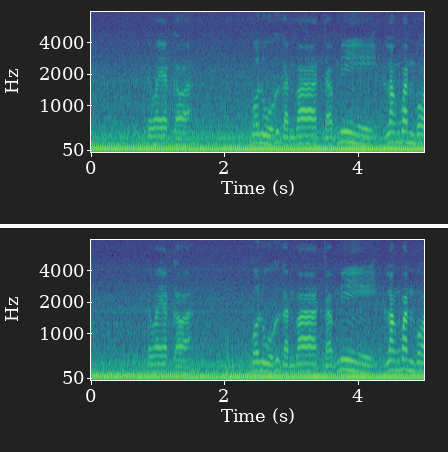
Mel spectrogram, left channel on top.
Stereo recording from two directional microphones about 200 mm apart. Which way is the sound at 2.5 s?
40° right (ahead or behind).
